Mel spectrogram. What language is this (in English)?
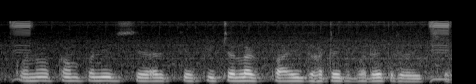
Maithili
